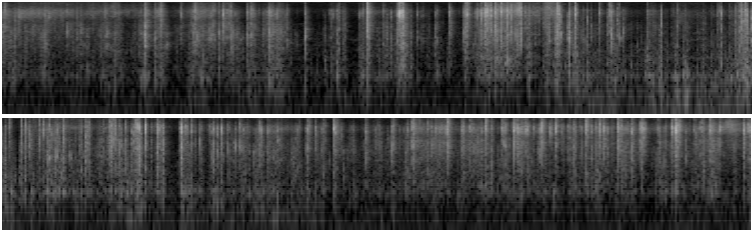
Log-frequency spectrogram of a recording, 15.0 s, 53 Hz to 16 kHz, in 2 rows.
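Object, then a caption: Gift box wrapped in paper with a satin ribbon. Long acrylic nails scratch and tap a hollow, medium flat gift box wrapped in grey-white patterned paper and tied with a satin Versace ribbon. The result is a steady 15 seconds of bright, high-pitched paper crinkling and rustling, with quick dry taps scattered throughout and almost no low end.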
